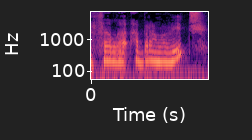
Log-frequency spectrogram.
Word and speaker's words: Fela Abramowicz: tell me your name please my name is Fella Abramovich could you spell that please first name Fela and the second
